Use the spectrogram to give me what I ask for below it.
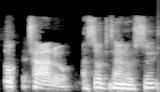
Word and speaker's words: Ahsoka Tano: Ahsoka Tano.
